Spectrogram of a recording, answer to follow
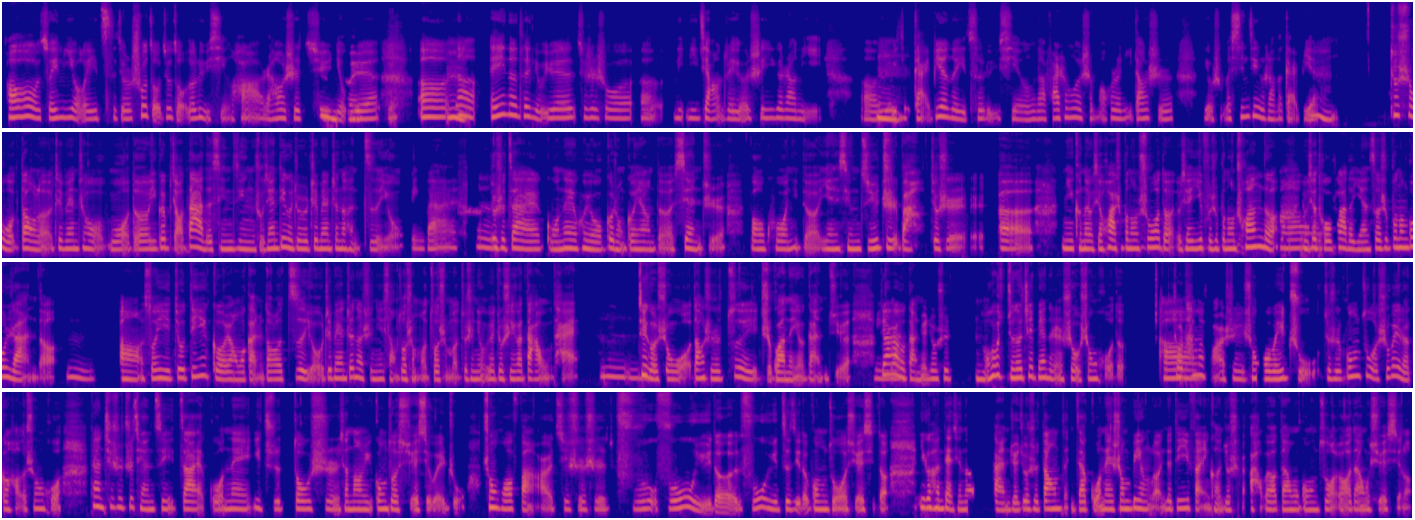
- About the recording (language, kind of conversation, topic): Chinese, podcast, 有哪次旅行让你重新看待人生？
- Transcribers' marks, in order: other background noise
